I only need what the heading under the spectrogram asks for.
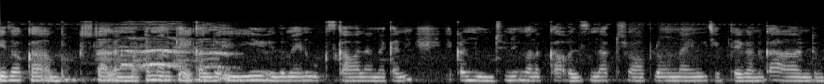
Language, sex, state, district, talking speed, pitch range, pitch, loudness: Telugu, female, Andhra Pradesh, Krishna, 160 wpm, 175-185 Hz, 180 Hz, -19 LUFS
